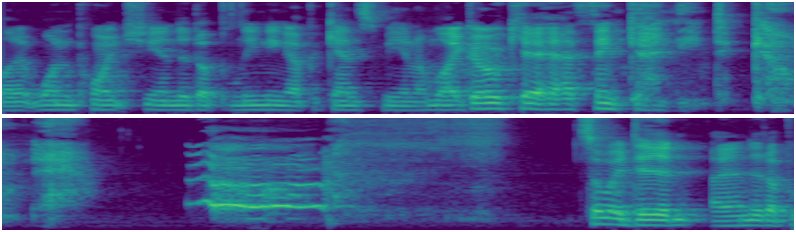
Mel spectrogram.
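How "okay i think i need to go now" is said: slow, strained excuse; mock-nervous, drawn-out retreat; uncomfortable exit. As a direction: edge away awkwardly, stretching the words. Retold uncomfortable escape.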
